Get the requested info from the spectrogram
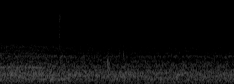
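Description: Faint, steady road and engine noise inside the cabin of a moving Mercedes-Benz SL500, easing slightly, with one small tick about half a second in.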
